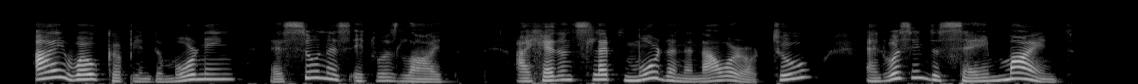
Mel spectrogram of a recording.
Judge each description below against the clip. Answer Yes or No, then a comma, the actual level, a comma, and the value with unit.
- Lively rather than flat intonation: Yes, wide, 8.4 semitones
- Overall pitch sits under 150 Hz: No, high, 190 Hz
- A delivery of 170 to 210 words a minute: No, average, 140 wpm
